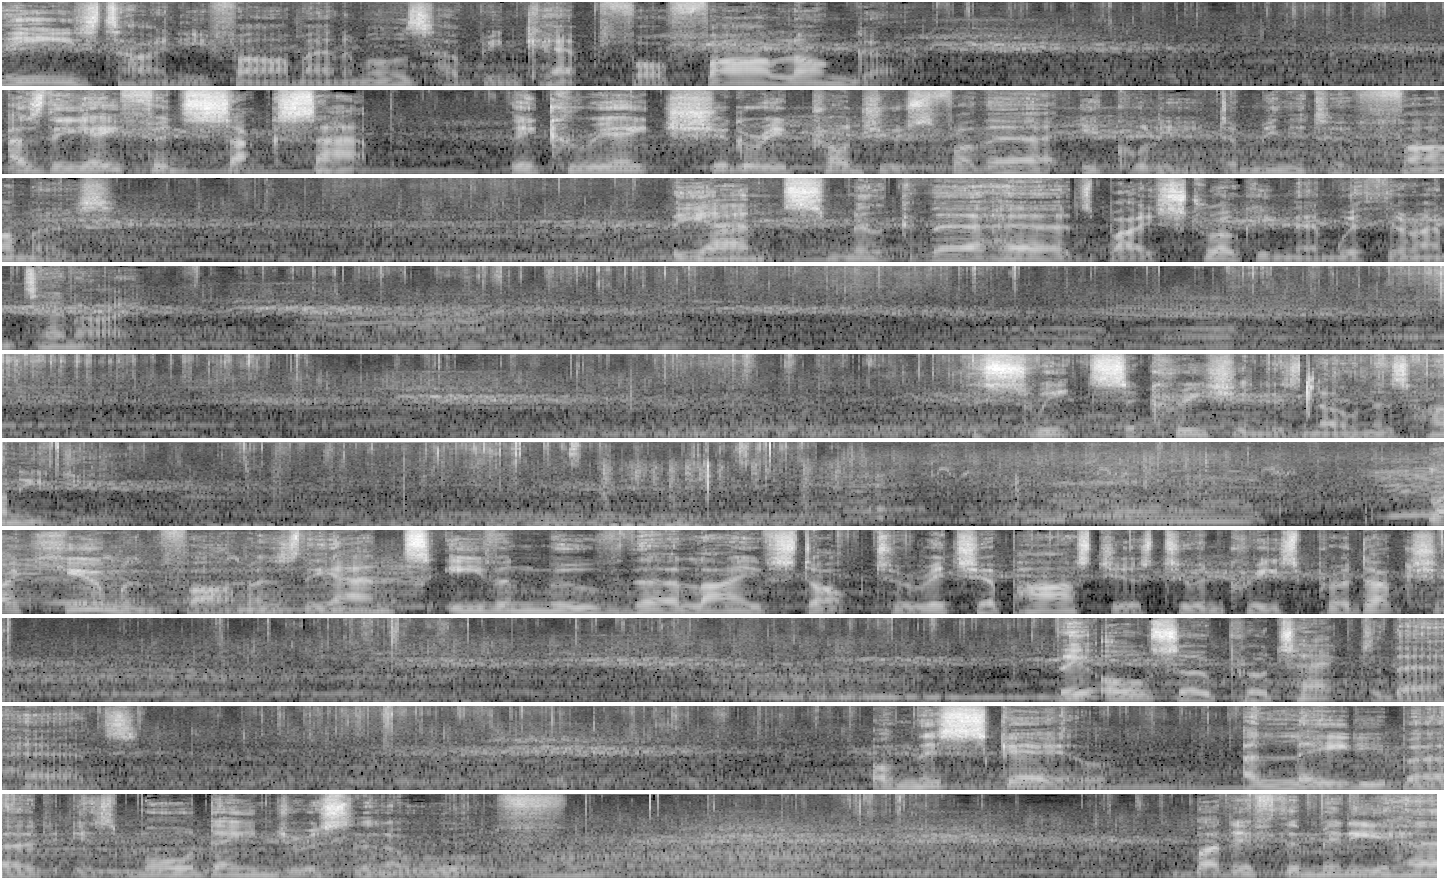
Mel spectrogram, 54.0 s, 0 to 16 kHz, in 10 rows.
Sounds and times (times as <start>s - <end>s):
Speech: 0.0s - 3.4s, 5.4s - 11.3s, 13.3s - 16.8s, 25.2s - 27.5s, 32.2s - 38.0s, 41.8s - 43.8s, 46.5s - 50.7s, 53.1s - 54.0s.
